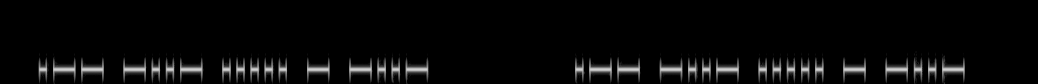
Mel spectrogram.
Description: Morse code, heard as a keyed tone, about 17 wpm, 700 Hz. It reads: WX5TX WX5TX
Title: USA Call Signs - 5 Characters - Repeated 3x - 17wpm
